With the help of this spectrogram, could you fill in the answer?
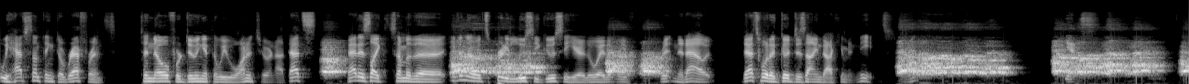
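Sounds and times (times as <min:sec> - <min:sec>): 
speech: 0:00.0 - 0:09.4
dogs barking: 0:03.2 - 0:03.6, 0:04.5 - 0:06.8, 0:09.0 - 0:11.8.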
